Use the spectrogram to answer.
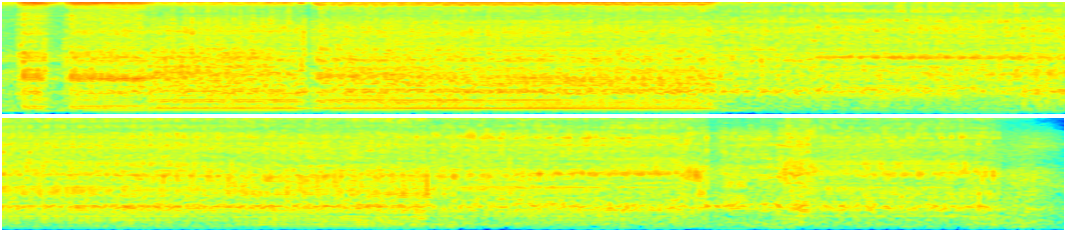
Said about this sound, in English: do all your pre-drilling then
